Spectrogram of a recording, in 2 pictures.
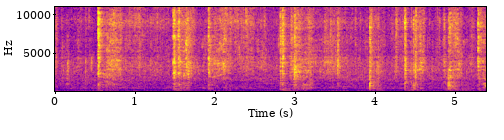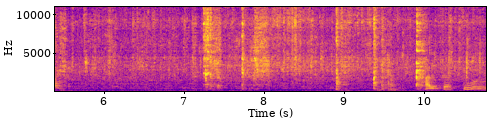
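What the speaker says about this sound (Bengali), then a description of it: "তাতে আমি তেলটা দিয়ে দিয়েছি। এবার আমি কাঁচা পেঁয়াজটা দিয়ে দেব।" Raw onion dropped into hot oil and frying, a steady bright sizzle broken by repeated stirring scrapes and clatters of a utensil against the pan, close up, with no talk over it.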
